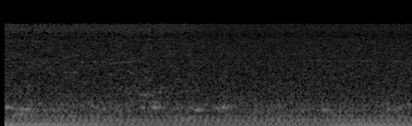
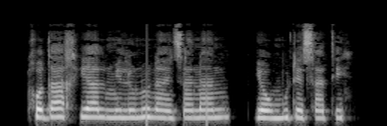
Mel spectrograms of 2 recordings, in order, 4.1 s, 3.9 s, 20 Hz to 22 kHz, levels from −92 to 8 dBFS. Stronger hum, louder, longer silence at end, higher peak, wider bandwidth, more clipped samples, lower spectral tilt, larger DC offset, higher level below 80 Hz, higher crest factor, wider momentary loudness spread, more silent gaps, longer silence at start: first, 50 Hz at -55 dBFS vs none; second, -53 LUFS vs -17 LUFS; second, 0 s vs 0.45 s; second, -38 dBFS vs 0 dBFS; about the same, 11.5 kHz vs 11.5 kHz; neither; about the same, -4.5 dB/octave vs -5 dB/octave; neither; about the same, -56 dBFS vs -56 dBFS; about the same, 14 dB vs 18 dB; second, 4 LU vs 10 LU; second, none vs 2.39-2.47 s; second, 0.05 s vs 0.3 s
